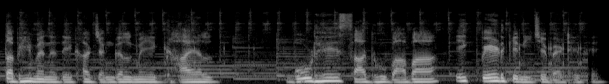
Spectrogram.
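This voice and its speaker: A man's voice: medium pitch, unhurried, over music, natural voice. A man playing a troubled young prince under a curse in a cartoon story, speaking earnestly. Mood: weary, confessing. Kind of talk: Hindi animated moral story dialogue.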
